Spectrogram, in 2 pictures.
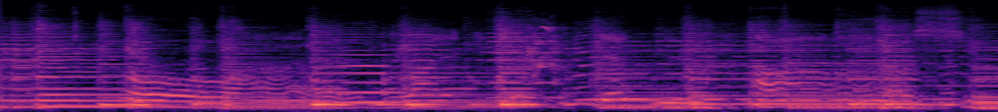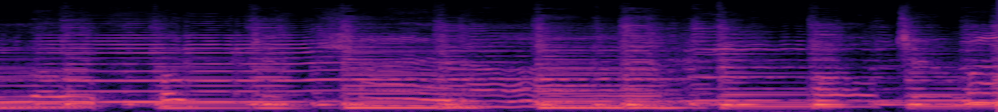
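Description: Violin and acoustic guitar playing swing together: the guitar strums a steady chordal rhythm while the violin carries the melody with sliding notes.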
